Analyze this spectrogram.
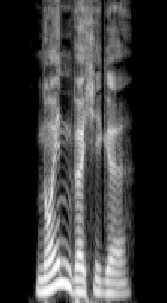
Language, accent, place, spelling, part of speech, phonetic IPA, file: German, Germany, Berlin, neunwöchige, adjective, [ˈnɔɪ̯nˌvœçɪɡə], De-neunwöchige.ogg
- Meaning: inflection of neunwöchig: 1. strong/mixed nominative/accusative feminine singular 2. strong nominative/accusative plural 3. weak nominative all-gender singular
